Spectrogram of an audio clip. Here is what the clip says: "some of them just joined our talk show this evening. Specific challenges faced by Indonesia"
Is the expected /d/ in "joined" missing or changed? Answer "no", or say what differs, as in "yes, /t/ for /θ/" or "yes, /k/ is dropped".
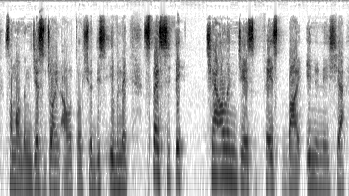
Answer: yes, /d/ is dropped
